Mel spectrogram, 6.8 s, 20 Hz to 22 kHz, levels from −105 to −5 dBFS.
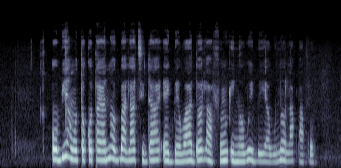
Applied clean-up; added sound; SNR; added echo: none; none; none; none.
